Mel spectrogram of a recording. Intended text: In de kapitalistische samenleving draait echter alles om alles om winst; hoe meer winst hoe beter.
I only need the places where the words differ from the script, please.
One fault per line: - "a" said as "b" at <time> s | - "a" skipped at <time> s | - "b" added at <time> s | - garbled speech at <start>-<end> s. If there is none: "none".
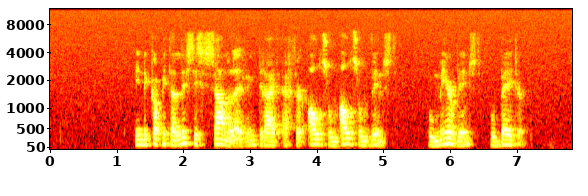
none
